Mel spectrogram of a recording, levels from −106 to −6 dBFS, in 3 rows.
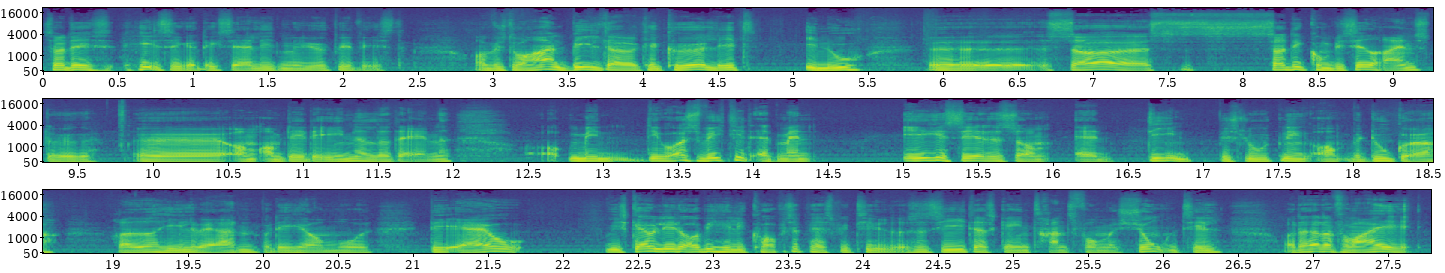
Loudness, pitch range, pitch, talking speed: -20 LUFS, 105-125 Hz, 115 Hz, 190 wpm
